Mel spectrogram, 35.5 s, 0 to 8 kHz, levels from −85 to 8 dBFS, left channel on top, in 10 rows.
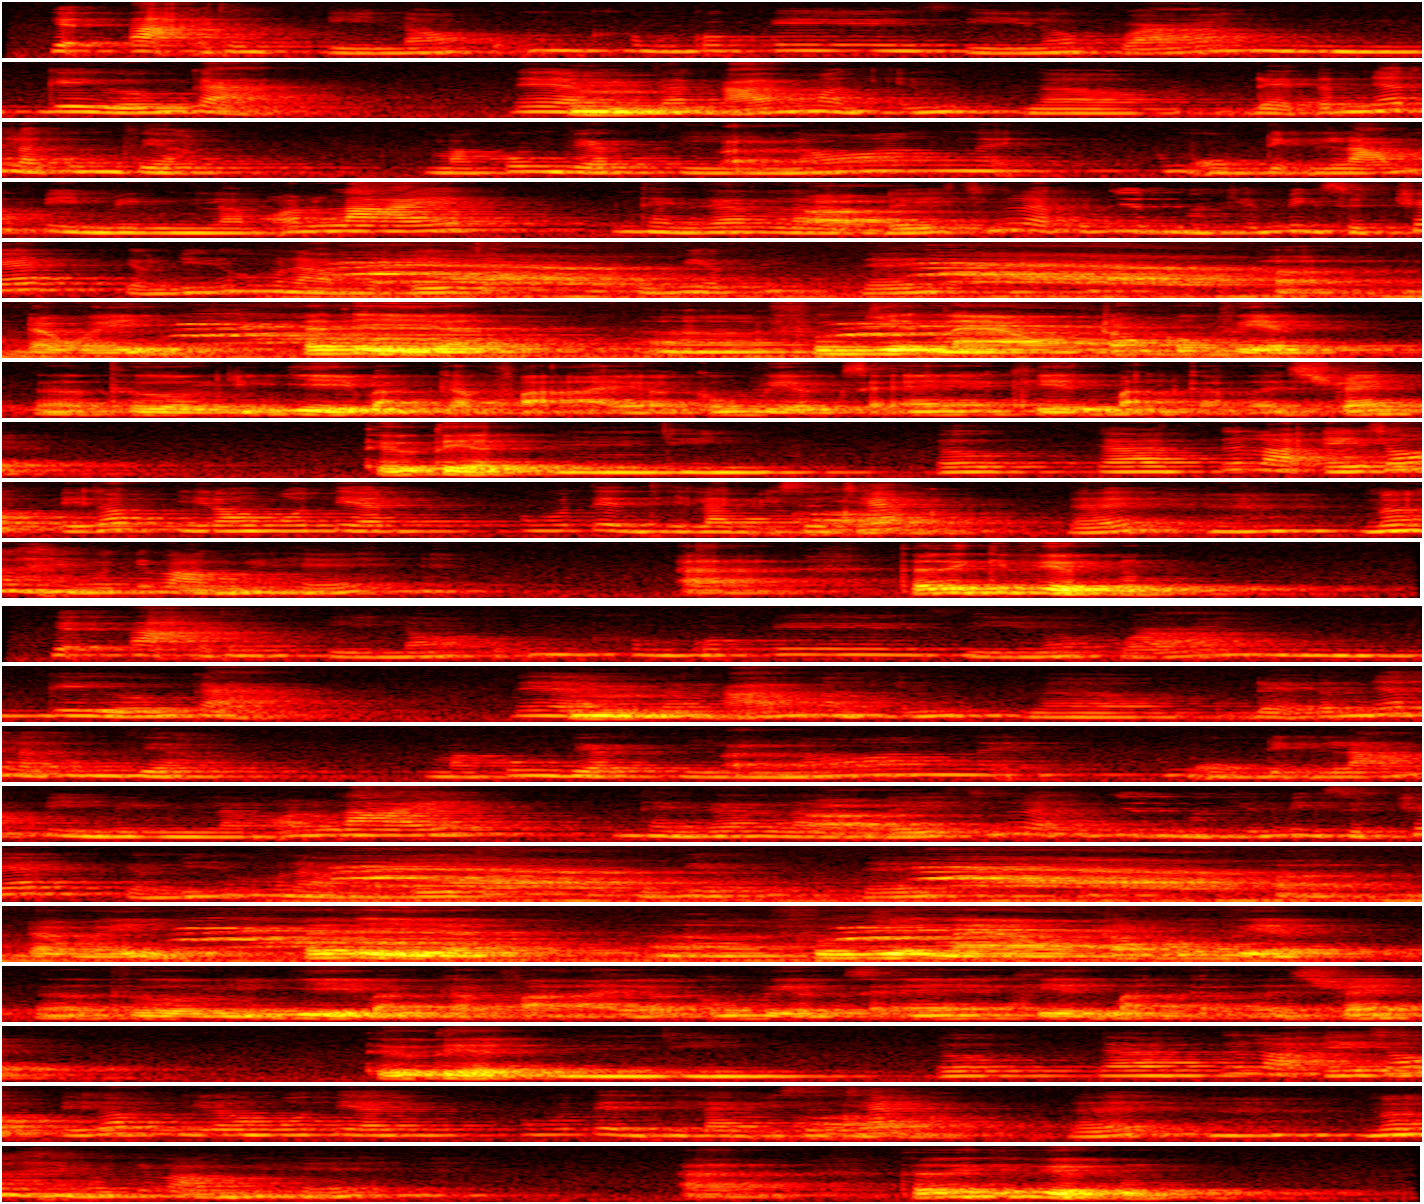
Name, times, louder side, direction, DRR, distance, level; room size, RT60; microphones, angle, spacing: voice 1, 0.1-4.2 4.8-7.6 8.2-9.6 10.0-11.8 12.2-16.0 16.3-16.8 26.2-26.8 27.2-29.4 29.7-30.7 31.1-33.1, left 2 dB, 30° left, 4 dB, 0.6 m, -32 dB
voice 2, 5.0-5.3 8.9-9.1 12.7-12.9 17.4-21.1 21.4-24.9 25.8-26.2 30.4-30.7 32.4-32.8 33.6-34.8, left 1 dB, 80° left, 4 dB, 1.2 m, -24 dB
sound 1, 14.8-20.9, equal, 15° left, 1.4 m, -31 dB
9.9 x 5.7 x 2.7 m, 1.1 s
head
